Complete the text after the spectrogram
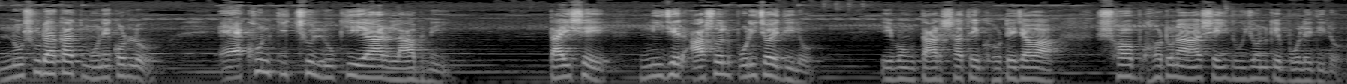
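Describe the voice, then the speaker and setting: A man narrating a scripted horror story in a deliberate way, with dramatic pauses between phrases. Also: on the high side, soft background music.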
